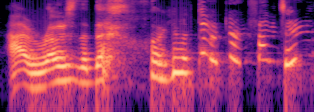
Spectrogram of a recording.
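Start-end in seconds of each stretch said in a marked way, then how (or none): 2.0-3.1 very high-pitched mock outrage; imitated outrage. Tim getting so mad after being roasted, imitated in high mock outrage. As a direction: squeal it like a sore loser. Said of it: "He got so mad".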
